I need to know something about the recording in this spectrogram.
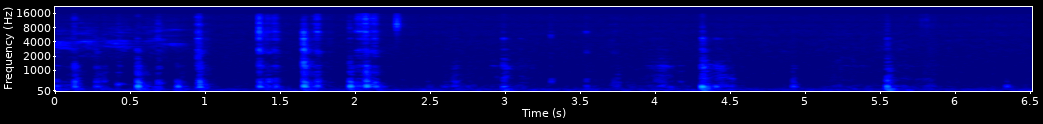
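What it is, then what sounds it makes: Plaster block being chipped with a pick. A metal pick repeatedly scrapes and chips at a solid white plaster excavation block held flat. The result is a quiet run of short, sharp clicks and gritty scratches, with brighter crisp ticks at irregular intervals, over a faint steady low hum.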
